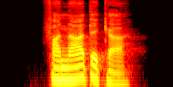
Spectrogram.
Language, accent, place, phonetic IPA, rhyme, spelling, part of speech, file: German, Germany, Berlin, [faˈnaːtɪkɐ], -aːtɪkɐ, Fanatiker, noun, De-Fanatiker.ogg
- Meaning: fanatic (male or of unspecified gender)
